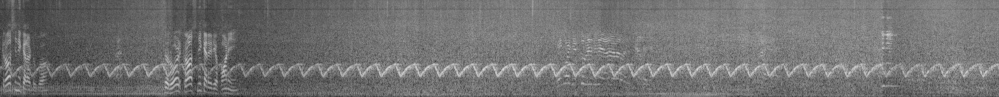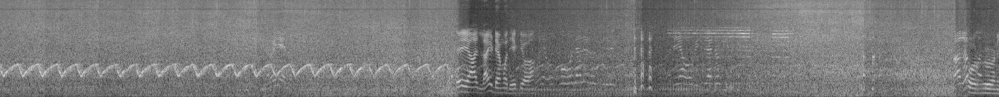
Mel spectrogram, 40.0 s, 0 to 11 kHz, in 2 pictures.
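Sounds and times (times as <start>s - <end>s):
electronic siren wailing: 0.0s - 32.1s.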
